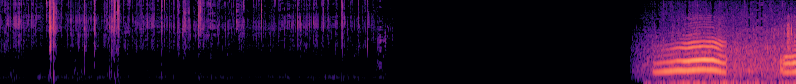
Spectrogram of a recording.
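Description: A Canada goose gives one loud, nasal, rising-then-falling honk, with the start of a second at the end, after a stretch of crackling, rustling noise.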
